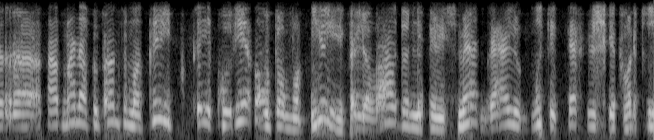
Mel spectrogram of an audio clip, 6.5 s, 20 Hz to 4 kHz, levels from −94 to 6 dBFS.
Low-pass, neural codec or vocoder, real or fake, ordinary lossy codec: 3.6 kHz; codec, 44.1 kHz, 1.7 kbps, Pupu-Codec; fake; Opus, 32 kbps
